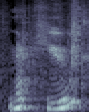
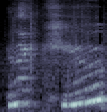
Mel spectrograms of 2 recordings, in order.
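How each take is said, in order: First: Said in the usual way. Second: Much higher excited repeat of the line; high delighted squeal. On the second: Real, not acted. Crafter squealing to viewers over a little mark maker, high delighted squeal. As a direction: squeal it the second time round.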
